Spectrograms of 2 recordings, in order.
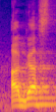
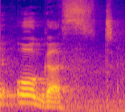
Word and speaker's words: August: देखिए ग में जो अ है उसी पर स्ट्रेस है, उसको अंडरलाइन किया मैंने, वहीं पर स्ट्रेस है, पढ़ेंगे अगस्त। इसको अगस्त हिंदी में बोल सकते हैं आप, इंग्लिश में बोलना चाहिए अगस्त, अगस्त।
